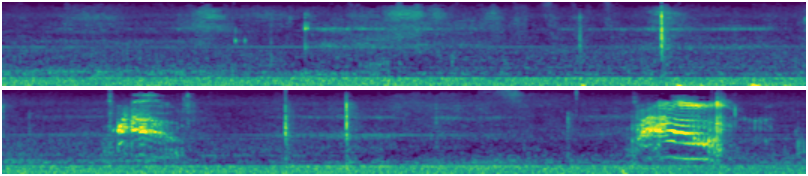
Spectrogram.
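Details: Malia, a pet cat, wakes early and meows at her owner: two short harmonic meows, the second higher and more strained, over a steady low hum and faint scattered clicks.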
